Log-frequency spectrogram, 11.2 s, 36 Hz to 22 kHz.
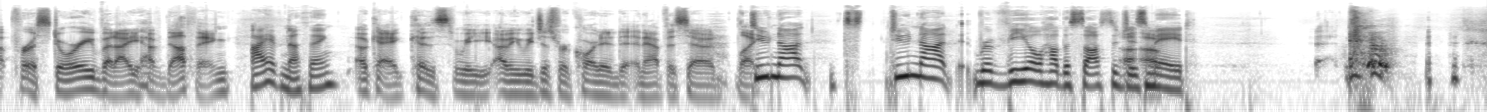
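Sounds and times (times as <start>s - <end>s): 
speech: 0.0s - 9.0s, 9.8s - 11.1s
person sneezing: 9.8s - 10.6s.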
